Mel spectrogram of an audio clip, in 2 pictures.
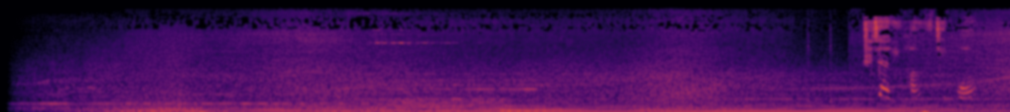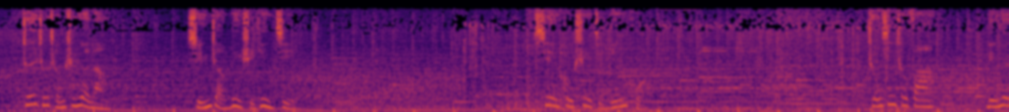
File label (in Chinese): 女-TVC-【汽车】; 华为汽车; 大气质感; 科技时尚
